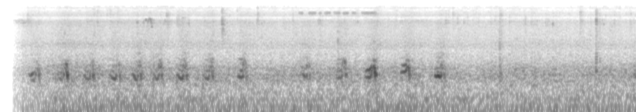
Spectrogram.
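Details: Female Muscovy ducks hanging out on a deck, giving a soft run of short, low, hoarse notes repeated about every third of a second for five seconds, then fading to quieter notes over a steady background hiss.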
